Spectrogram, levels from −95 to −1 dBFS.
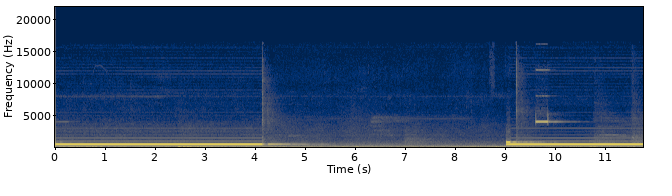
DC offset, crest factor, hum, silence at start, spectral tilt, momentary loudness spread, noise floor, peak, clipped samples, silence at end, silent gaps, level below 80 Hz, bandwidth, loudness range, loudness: under 0.1%; 12 dB; none; 0 s; -7 dB/octave; 3 LU; -40 dBFS; -6 dBFS; under 0.1%; 0 s; none; -40 dBFS; 4.3 kHz; 9 LU; -17 LUFS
